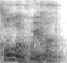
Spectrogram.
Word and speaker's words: colloquial: Colloquial is pronounced colloquial.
